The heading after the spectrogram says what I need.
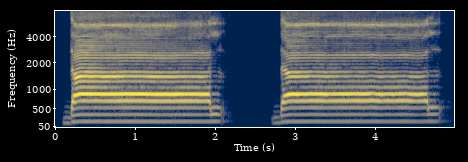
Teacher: জিহ্বার আগা, এই উপরে দুই দাঁতের গোড়ায় লাগান, লাগান, লাগিয়ে আপনার তিন আলিফটা নিয়ে উচ্চারণ করতে হবে।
